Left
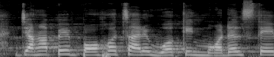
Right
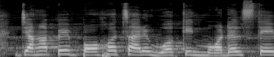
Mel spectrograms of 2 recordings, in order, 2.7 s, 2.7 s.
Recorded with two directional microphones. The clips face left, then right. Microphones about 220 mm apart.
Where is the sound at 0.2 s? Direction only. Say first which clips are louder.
Right 4 dB; 40° right (ahead or behind).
